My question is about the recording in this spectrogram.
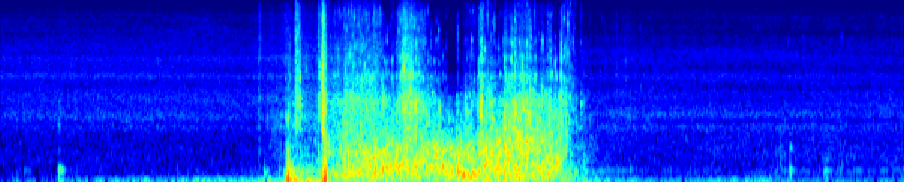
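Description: A person jumping into a waterfall pool: a sharp splash about two seconds in as they hit the water, then close, loud churning water for nearly two seconds as they go under, which cuts off suddenly.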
